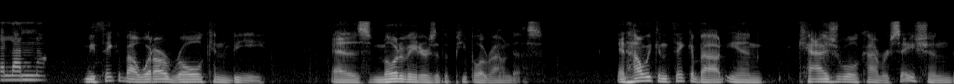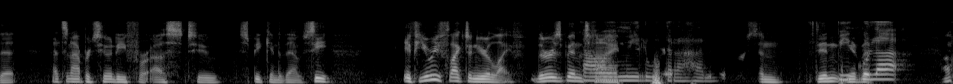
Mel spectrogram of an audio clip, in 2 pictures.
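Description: From 0.0 to 0.89 s the speech dips by up to about 35 dB, likely speech suppressed in double talk, where the echo canceller attenuated the near talker along with the far-end echo. From 15.7 to 17.15 s the same suppression likely recurs, with drops of about 40 dB. Within it, from 15.75 to 15.79 s, a faint copy of the voice arrives 340 ms late, roughly 30 dB below the speech, likely an echo leak past the loudspeaker-side canceller. From 18.34 to 19.04 s the speech again drops by about 40 dB, likely from double-talk suppression. The band stops at 8 kHz throughout, as the call codec allows.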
